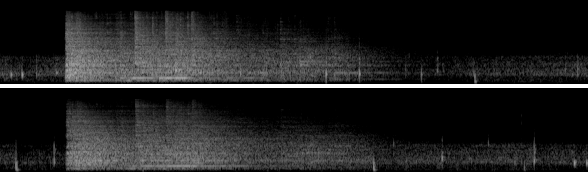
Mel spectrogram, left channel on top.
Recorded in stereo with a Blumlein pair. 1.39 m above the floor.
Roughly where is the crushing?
Ahead left.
